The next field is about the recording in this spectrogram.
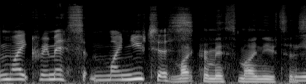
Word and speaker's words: Micromys minutus: How do you pronounce it? Micromys minutus. – Yeah. It's a perfect Latin name.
